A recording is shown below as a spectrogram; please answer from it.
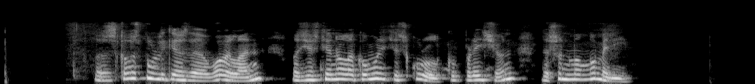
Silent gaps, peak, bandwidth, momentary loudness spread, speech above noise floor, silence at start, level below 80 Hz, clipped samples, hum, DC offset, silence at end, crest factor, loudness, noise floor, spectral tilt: none; -2 dBFS; 7.6 kHz; 9 LU; over 76 dB; 0.95 s; -56 dBFS; under 0.1%; none; under 0.1%; 1.25 s; 14 dB; -14 LUFS; under -90 dBFS; -7 dB/octave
